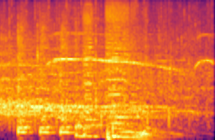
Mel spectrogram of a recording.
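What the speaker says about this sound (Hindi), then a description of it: "शाहरुख भाई के लिए जोरदार तालियां।" A studio audience at The Kapil Sharma Show claps and cheers loudly for Shah Rukh Khan, a dense burst of applause with whoops that holds strong, then eases slightly toward the end.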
